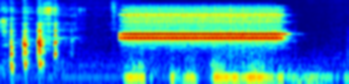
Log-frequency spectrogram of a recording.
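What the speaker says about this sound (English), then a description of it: "Sorry about my phone ringing." A house phone gives a single steady electronic ring of about two seconds. Brief voices come just before it, with a low hum underneath.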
